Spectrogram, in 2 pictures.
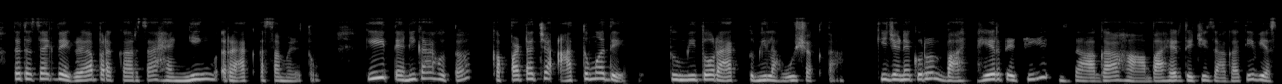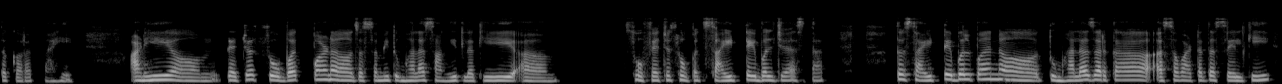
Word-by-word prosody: तर 255 - +4
त्याचा 255 0 +1
एक 245 - -1
वेगळ्या 195 -3 +3
प्रकारचा 190 -1 -3
हगिंग 185 +8 +2 0.2
रॅक 175 0 0
असा 185 -1 -4
मिळतो, 165 +7 -9 0.5
की 285 +5 +6
त्यानी 210 +1 +3
काय 275 - -3
होतं, 205 +2 -4 0.2
कपाटाच्या 215 +8 +1 0.2
आतमध्ये 245 +4 +1 0.5
तुम्ही 215 -1 +3
तो 225 0 +5
रॅक 185 -1 +3 0.2
तुम्ही 195 +1 +2
लावू 180 0 -1
शकता, 175 -2 -8 0.4
की 235 - +2
जेणेकरून 230 +4 +2
बाहेर 175 +6 +3
त्याची 230 - 0 0.2
जागा 165 +2 -1
हां, 155 -5 -2
बाहेर 165 +3 +1
त्याची 185 +2 0
जागा 160 -2 -4 0.2
व्यस्त 185 -3 -1
करत 160 0 -7
नाही 150 +1 -9 0.6
आणि 200 +3 +5
अ, 200 - +2 0.5
त्याच्यासोबत 195 0 +1 0.2
पण 225 0 +3 0.2
जसं 180 0 -3
मी 190 - +1
तुम्हाला 175 +1 0
सांगितलं, 175 -1 -3
की 180 0 +2
अ, 170 - -1 1.0
सोफ्याच्या 190 -1 -1
सोबत 190 -2 -3
साइड 185 -1 +1
टेबल 195 -1 +3
जे 190 - -2
असतात, 175 -1 -6 0.8
तर 235 - +5
साइड 190 -5 0
टेबल 235 0 +4
पण 240 0 +2
अ, 195 -4 +2 0.2
तुम्हाला 180 +2 +3
जर 210 -1 +4
का 205 -1 0 0.3
असं 175 +2 -1
वाटत 185 +1 -3
असेल, 185 -2 -1
की 200 +2 0
190 Hz, 145 wpm, -28 LUFS, 175-215 Hz, 1.0 s, की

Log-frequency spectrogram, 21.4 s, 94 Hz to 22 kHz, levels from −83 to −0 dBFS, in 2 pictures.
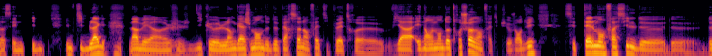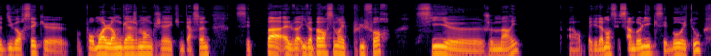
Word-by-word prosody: Ça - - -9
c'est - - -8
une 85 0 -7
petite 90 -1 -10 0.4
une 105 -1 -4
petite 95 0 -7
blague. 115 +1 +5 0.4
Non 100 0 +4
mais 95 -1 0
en 85 -1 -4
je 90 0 -11
je 90 +2 -17
dis 100 +3 -10
que 100 - -5
l'engagement 100 +4 +1
de 95 - -3
2 95 +2 -5
personnes 110 +4 -2
en 95 - -3
fait, 105 +1 -7
il - - -23
peut - - -9
être, - - -5
heu, 65 -1 -9
via, 95 +1 +2
énormément 100 +1 0
d'autres 110 +2 -1
choses, 145 -3 +4
en 100 -4 -2
fait. 80 -2 -16
Puis - - -17
aujourd'hui, 95 +9 -3 0.4
c'est - - -13
tellement 130 -2 +6
facile 120 -1 0
de 90 -2 -3
de 85 0 -12 0.2
de 100 - -4
divorcer 105 +7 -1
que, 90 -10 -7 0.3
pour 105 -1 0
moi 120 +1 +7
l'engagement 115 +1 +4
que 100 - -10
j'ai 105 +3 -6
avec 100 -1 -5
une 90 - -10
personne, 115 +7 -2 0.4
c'est - - -12 0.2
pas 130 -1 +9
elle 105 -4 +2
va 105 - +2
il 120 - 0
va 115 - +3
pas 135 - +7
forcément 135 -1 +2
être 120 +1 -4
plus 120 -1 -4
fort, 135 +5 -2 0.4
si, 125 -1 +1
heu, 85 -5 -2
je 95 +3 -10
me 95 - -3
marie. 105 - -2 0.7
Alors 85 +2 -14
évidemment, 95 +5 0
c'est - - -12
symbolique, 115 +6 +1
c'est 85 - -6
beau 110 +5 0
et 105 - -1
tout, 165 +1 -2
100 Hz, 200 wpm, -22 LUFS, 90-115 Hz, 0.7 s, pas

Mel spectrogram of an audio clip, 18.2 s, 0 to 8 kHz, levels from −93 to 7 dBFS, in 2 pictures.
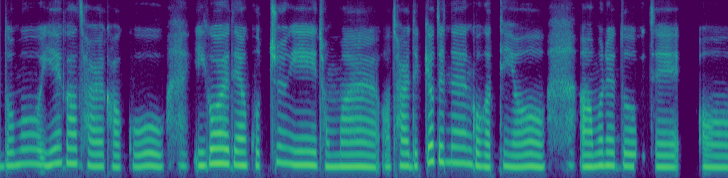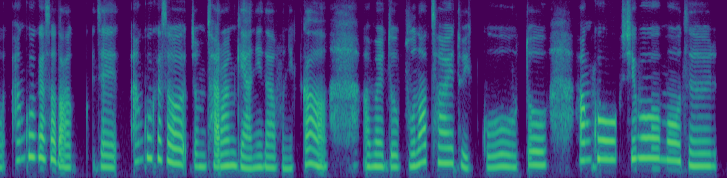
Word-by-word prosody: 너무 235 +3 -3
이해가 250 +3 0
잘 205 -4 -2
가고 200 +1 -2 0.4
이거에 245 +3 +4
대한 225 -2 +2
고충이 230 -1 -1
정말 200 -1 +1
어, 100 - -5
잘 210 - 0
느껴지는 265 +3 0
것 215 -3 0
같아요. 195 0 0 0.4
아무래도 205 0 +1
이제 195 - -2 0.3
어, 190 0 -1
한국에서 335 +1 +2
나 190 - +2 0.3
이제 195 -2 -1 0.2
한국에서 305 -5 +2
좀 200 -1 -3
자란 215 +1 +3
게 195 -3 0
아니다 185 +1 0
보니까 205 +7 0 0.4
아무래도 200 -1 0
문화 225 +7 +3
차이도 255 -5 0
있고 190 +2 -2
또 225 0 +2 0.4
한국 315 +1 +4
시부모들 305 -12 +2
215 Hz, 245 characters per minute, -24 LUFS, 200-255 Hz, 0.4 s, 이거에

